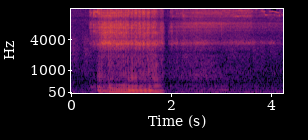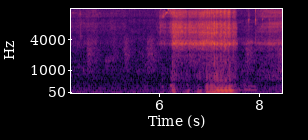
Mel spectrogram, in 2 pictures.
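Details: Boxer puppy asleep: two deep, rattling snores on breathing in, about six seconds apart, with quiet between. Snoring.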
